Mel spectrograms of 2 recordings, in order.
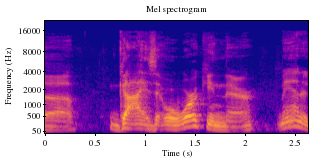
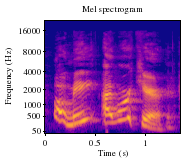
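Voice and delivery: very high, louder mock-innocent; innocent kid voice; 8 dB louder than usual. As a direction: act all innocent and chirpy. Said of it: "And I go".

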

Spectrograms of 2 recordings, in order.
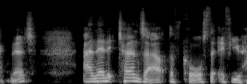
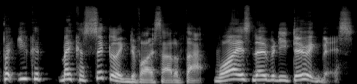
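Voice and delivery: excited insistence; 8 semitones higher than usual. Retold or imitated. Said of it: "he's like".

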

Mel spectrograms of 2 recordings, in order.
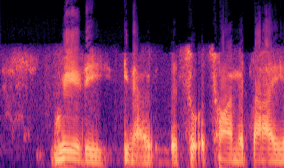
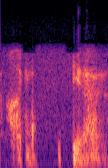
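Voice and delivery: ordinary talk

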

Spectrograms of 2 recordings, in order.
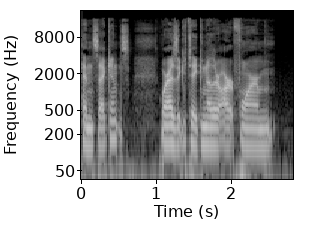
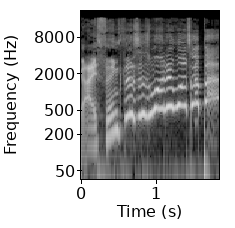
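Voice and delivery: much higher, climbing into a loud squeak; acted baffled guess; 4 dB louder than usual. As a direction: voice shooting up very high. Acts out baffled viewer guessing.

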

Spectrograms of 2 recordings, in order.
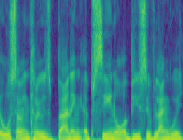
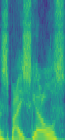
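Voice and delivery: Scottish accent; 5 semitones higher than usual. Shown as a demonstration. Co-host getting the accent trick, Scottish accent. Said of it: "Spice Girls in a Scottish accent".

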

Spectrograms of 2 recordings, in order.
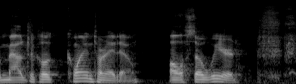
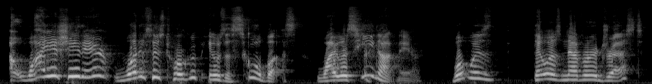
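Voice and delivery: high-pitched incredulous questioning; baffled plot-hole rant, pitched way up; exasperated disbelief; 9 semitones higher than usual. Real, not acted. Podcaster picks at the film's plot holes, exasperated.

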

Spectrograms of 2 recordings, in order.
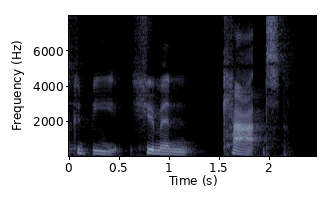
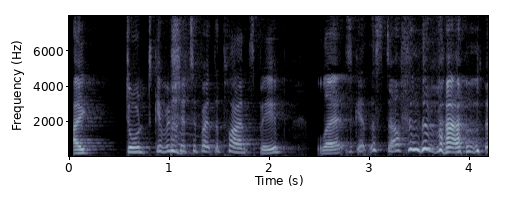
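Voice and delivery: exasperated; 6 semitones higher, 4 dB louder than usual. Retold or imitated. Partner's retort retold.

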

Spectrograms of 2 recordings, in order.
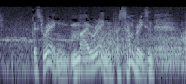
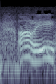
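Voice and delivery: calling out; 12 semitones higher, 3 dB louder than usual. Acted. Calling to staring Henri.

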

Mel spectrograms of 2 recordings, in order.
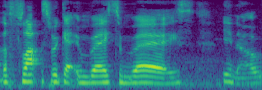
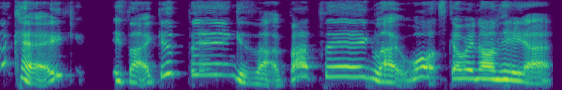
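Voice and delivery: high-pitched, bewildered run of questions; puzzled questioning; 7 semitones higher than usual. Acted. Wondering to herself what's going on, puzzled. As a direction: voice your baffled inner thoughts, pitched up high. Acted thoughts, puzzled at news.

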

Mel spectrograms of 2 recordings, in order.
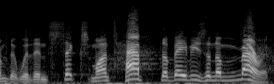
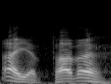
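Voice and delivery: slow, louder playful papa greeting; pretend dad; 4 dB louder, slower than usual. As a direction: play proud new father to the mirror. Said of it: "look at me in that mirror".

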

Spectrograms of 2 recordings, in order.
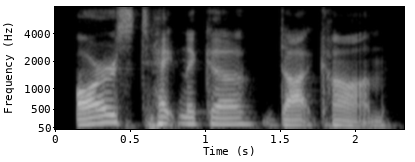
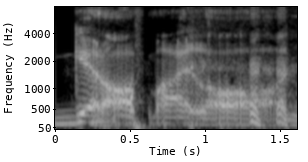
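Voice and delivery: slow, put-on grumpy geezer; old man; 3 semitones higher, slower than usual. Co-host joining the old-timer joke, mock grumpy old man. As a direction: drag it out like a mock old crank. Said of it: "I sound like an old man now".

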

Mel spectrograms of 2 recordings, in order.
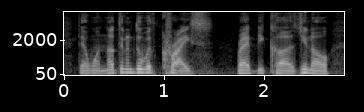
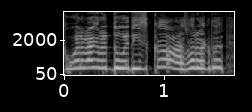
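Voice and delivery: very high, fast, put-on voice; hammed-up high voice of the rich friend; mock bewildered friend; much faster than usual. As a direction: squeak it out like he's helpless with riches. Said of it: "And he's like".

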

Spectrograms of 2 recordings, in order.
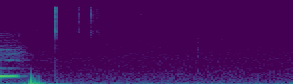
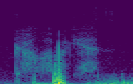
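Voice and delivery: whispering. Real, not acted. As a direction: whisper to a sleepy pet. Whispering to the dog.

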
